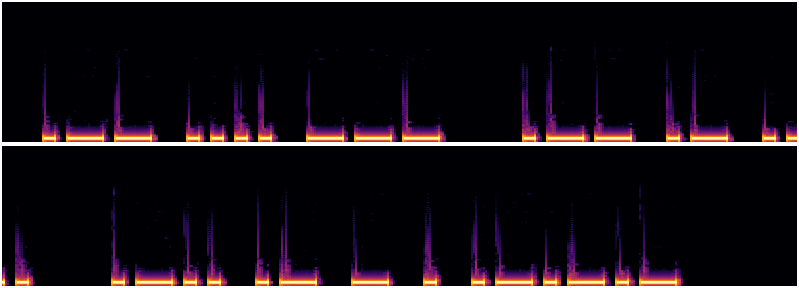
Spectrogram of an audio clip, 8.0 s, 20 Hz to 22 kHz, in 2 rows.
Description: Morse code, heard as a keyed tone, about 20 wpm, 700 Hz. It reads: WHO WAS LATE.
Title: Sentences with 2-Word Phrases - 20wpm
